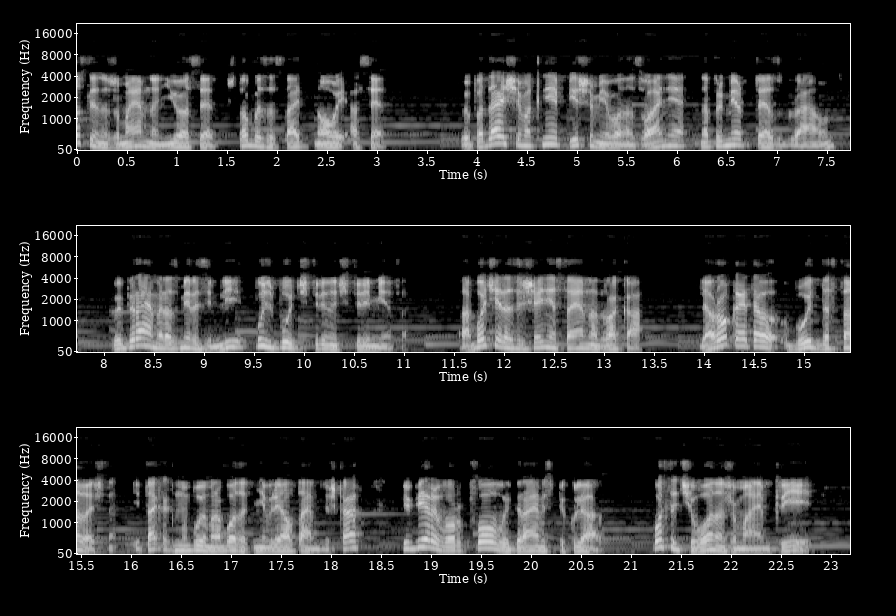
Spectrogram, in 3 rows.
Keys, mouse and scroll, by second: 0.6 click, 1.3 click, 5.1-5.9 typing, 6.1 click, 7.4 click, 8.3 click, 11.0-12.1 drag, 14.0 click, 17.0 click, 19.5 click, 20.3 click, 21.8 click, 22.9 alt+middle click.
